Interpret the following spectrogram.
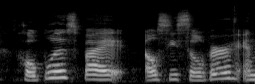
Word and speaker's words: Elsie Silver: Tik toks you know I like religiously like mispronounce Elsie Elsie Silver's name and I always say Alisa silver but I'm getting better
